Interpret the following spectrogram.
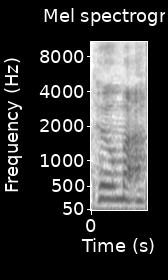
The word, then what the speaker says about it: Puma: How do you say Puma? Puma.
